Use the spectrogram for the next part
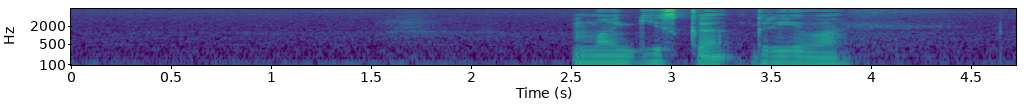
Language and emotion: Russian, neutral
